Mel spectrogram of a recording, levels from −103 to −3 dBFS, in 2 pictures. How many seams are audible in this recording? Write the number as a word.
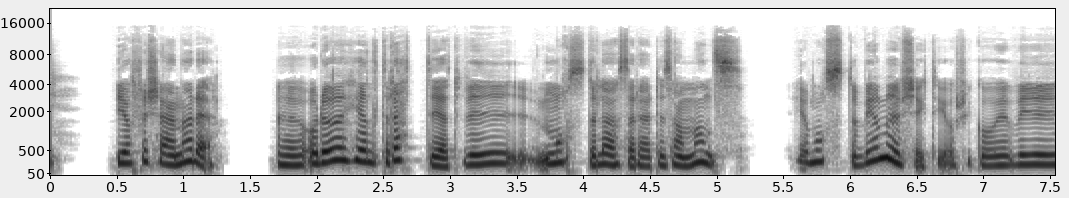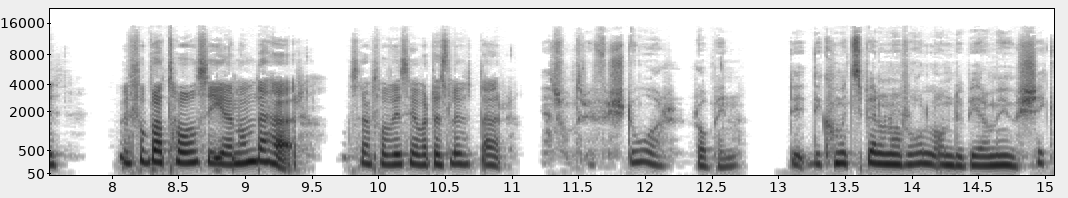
zero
